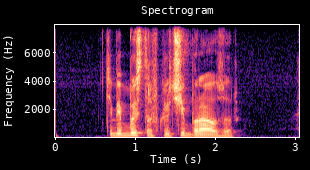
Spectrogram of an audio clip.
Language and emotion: Russian, angry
